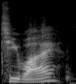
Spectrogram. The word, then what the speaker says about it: ty: And you called it TY? Is that we the correct go with pronunciation? TY. Yeah. Okay. Yeah. I mean, UV. We're not out there trying to police it, but yeah. Yeah. Okay. Well, it sounds like short for type, but TY.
